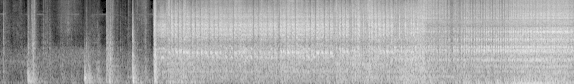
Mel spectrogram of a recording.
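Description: A square-body Ford Ranger truck cranks after a few short clunks, then catches and runs at a loud, steady rough idle, revving slightly near the end.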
